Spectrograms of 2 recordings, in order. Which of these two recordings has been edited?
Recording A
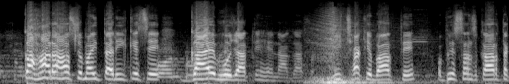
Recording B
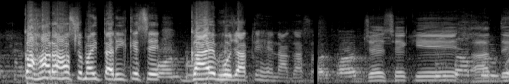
A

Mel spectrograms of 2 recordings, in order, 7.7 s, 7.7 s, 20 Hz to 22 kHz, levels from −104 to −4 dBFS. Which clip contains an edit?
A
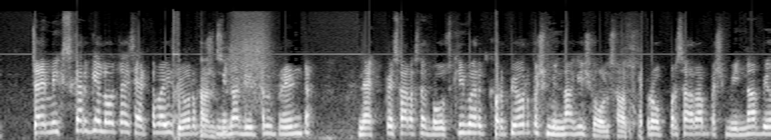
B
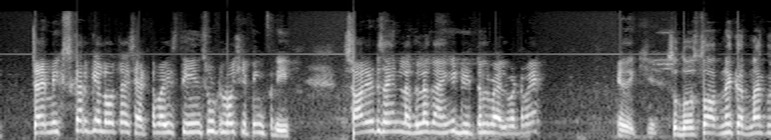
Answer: A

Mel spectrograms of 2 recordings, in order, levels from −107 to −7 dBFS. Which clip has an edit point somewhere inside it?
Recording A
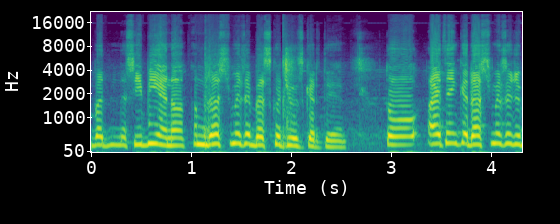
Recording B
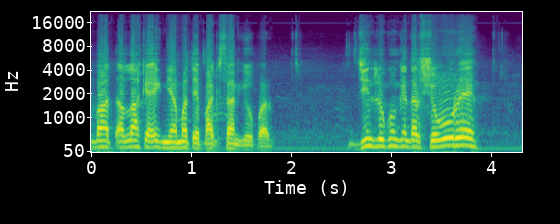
A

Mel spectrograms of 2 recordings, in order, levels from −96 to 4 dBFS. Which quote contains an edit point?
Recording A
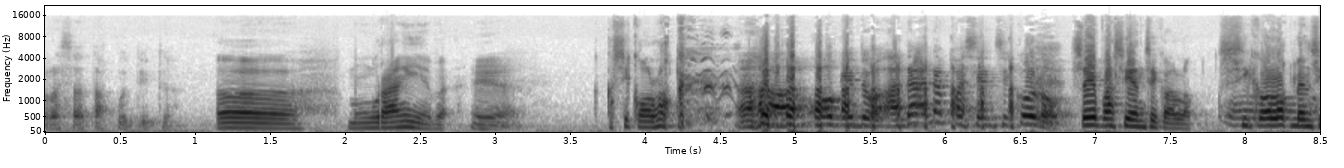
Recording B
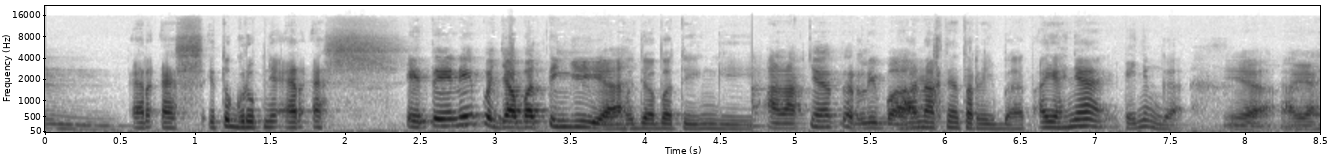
B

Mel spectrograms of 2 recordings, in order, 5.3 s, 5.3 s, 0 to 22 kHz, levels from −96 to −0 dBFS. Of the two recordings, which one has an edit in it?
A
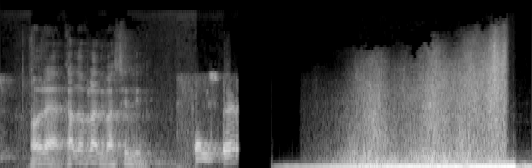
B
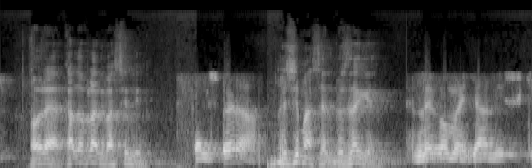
B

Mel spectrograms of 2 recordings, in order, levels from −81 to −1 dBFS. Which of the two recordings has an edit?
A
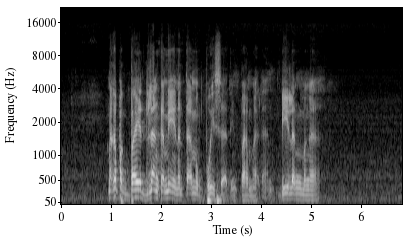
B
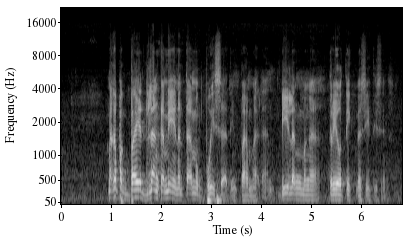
B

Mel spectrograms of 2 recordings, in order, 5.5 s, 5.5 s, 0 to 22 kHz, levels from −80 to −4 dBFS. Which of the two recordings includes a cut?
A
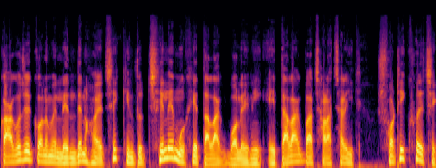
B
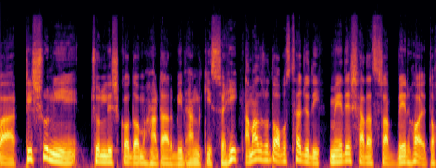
B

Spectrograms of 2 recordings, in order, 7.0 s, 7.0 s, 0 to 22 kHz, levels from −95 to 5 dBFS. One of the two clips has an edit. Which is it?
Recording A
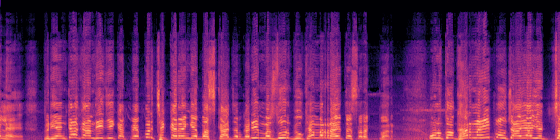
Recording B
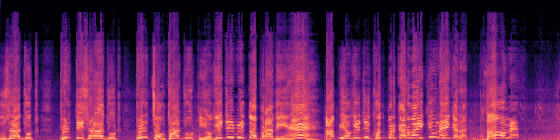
B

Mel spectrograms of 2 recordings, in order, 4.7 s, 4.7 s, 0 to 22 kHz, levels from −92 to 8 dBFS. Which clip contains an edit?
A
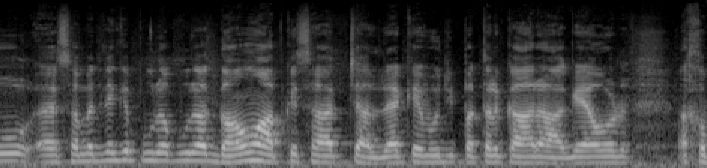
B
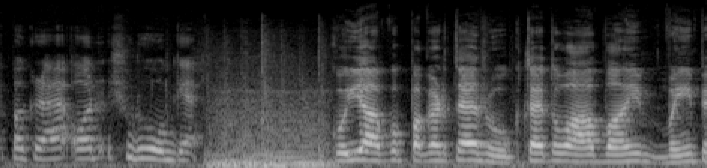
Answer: B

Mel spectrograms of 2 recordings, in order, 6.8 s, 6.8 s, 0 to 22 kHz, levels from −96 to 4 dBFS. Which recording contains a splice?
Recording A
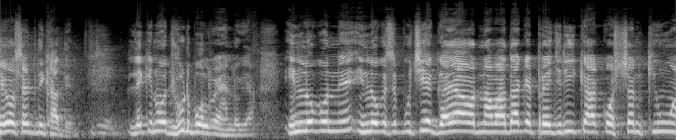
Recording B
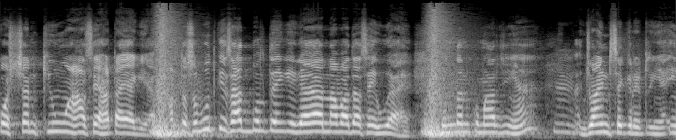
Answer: B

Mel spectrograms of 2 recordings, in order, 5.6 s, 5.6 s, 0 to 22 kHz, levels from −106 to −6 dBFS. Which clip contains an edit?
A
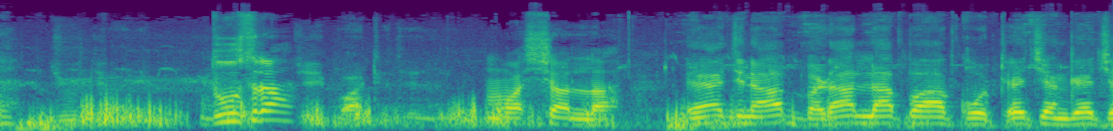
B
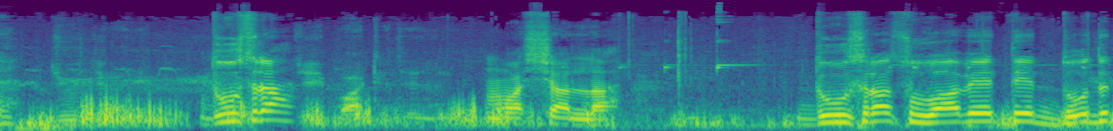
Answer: A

